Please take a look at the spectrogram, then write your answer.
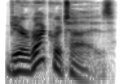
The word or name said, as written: bureaucratize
